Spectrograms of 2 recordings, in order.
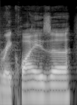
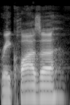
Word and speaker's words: Rayquaza: Rayquaza. Uh, why' I say it like that? Rayquaza.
